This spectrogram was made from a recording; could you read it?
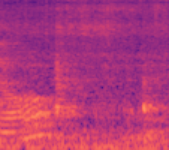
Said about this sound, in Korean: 팬에 식용유를 두르고 깨끗한 재료 도라지 먼저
